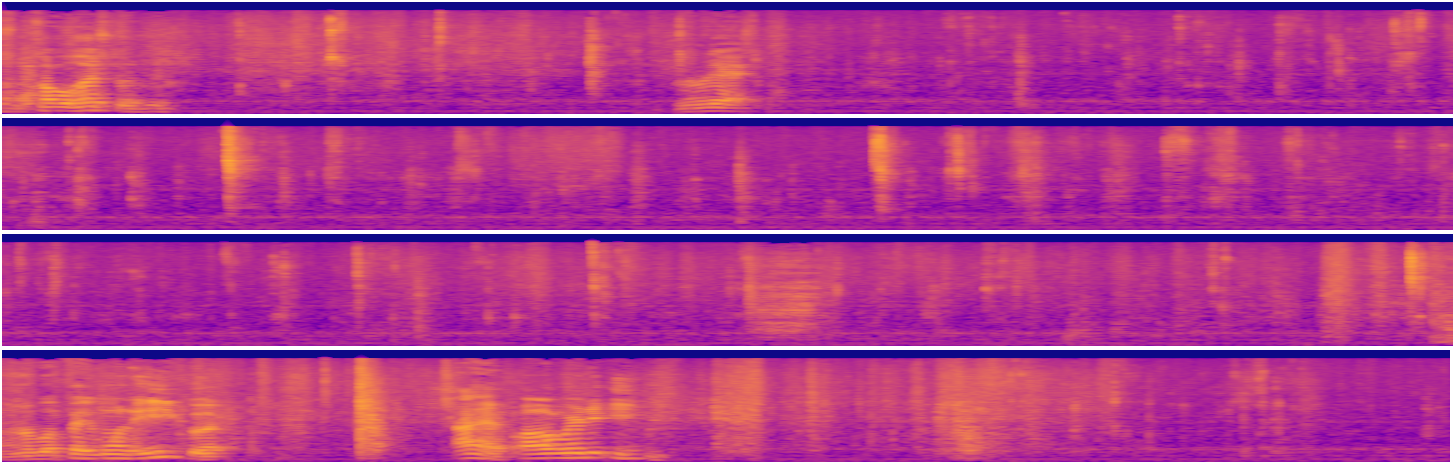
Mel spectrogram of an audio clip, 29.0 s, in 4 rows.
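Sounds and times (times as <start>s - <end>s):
person chewing and lip smacking: 1.1s - 3.4s, 4.2s - 21.8s, 27.2s - 29.0s.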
